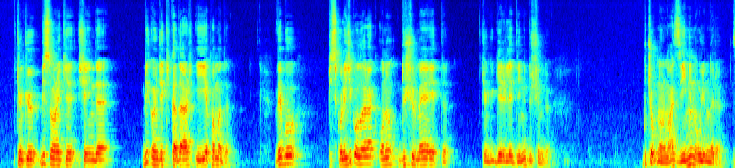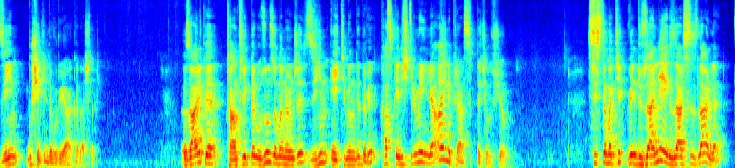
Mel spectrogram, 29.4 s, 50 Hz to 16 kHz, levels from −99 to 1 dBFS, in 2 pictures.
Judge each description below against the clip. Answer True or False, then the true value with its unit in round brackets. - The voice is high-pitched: False (140 Hz)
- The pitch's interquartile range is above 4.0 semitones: True (5.0 semitones)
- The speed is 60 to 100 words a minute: True (95 wpm)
